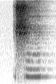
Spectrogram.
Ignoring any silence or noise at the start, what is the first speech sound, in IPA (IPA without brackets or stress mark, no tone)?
ʃ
